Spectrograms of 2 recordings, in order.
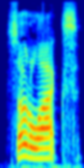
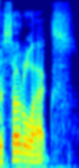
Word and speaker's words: Sodolak's: Sodolak's Original Country Inn. I think is how it's pronounced. S O D O L A K apostrophe S.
